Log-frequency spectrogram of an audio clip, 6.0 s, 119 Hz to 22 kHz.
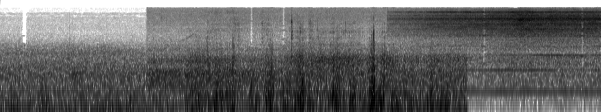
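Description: Low, steady rumble of a C-5 Galaxy's four turbofan engines as the plane passes overhead. A little past three-quarters of the way through, the rumble cuts off suddenly, leaving a quieter, steady high whine.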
